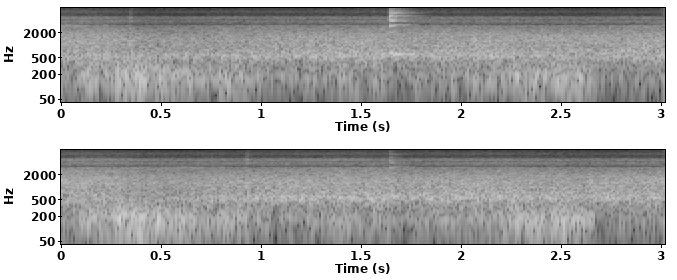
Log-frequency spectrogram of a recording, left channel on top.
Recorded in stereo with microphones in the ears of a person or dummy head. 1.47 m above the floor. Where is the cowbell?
55° left (ahead or behind).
